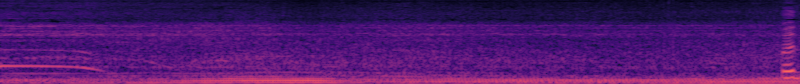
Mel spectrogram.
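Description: Cars driving past on a city street, with one vehicle's engine passing by about a second in. A car horn sounds at the start and stops about half a second in.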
